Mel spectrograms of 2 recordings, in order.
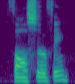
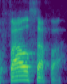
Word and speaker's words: falsafa: No, just say it as it's written in English. Like, pronounce the A like you would normally pronounce an A. Fal Sophie?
